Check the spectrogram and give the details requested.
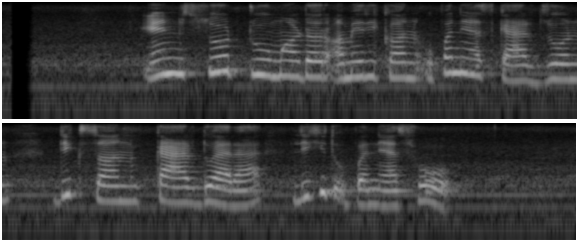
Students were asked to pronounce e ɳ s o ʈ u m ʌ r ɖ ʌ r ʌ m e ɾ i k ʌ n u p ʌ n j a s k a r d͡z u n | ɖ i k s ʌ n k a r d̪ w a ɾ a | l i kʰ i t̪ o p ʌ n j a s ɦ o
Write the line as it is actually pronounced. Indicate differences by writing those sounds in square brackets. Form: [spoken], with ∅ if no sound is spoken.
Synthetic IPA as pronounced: e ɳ s o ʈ u m ʌ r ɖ ʌ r ʌ m e ɾ i k ʌ n u p ʌ n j a s k a r d͡z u n | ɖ i k s ʌ n k a r d̪ w a ɾ a | l i kʰ i t̪ [u] p ʌ n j a s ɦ o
